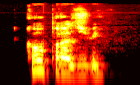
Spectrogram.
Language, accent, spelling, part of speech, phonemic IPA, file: French, Canada, coproduit, noun, /kɔ.pʁɔ.dɥi/, LL-Q150 (fra)-coproduit.wav
- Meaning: coproduct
